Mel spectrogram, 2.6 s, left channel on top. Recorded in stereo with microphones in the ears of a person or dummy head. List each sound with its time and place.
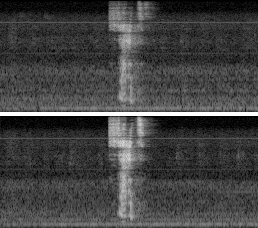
1.1 s a shout: 70° right (ahead or behind), 0.5 m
